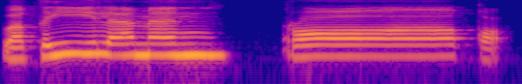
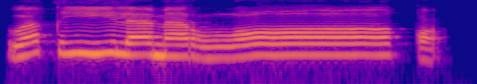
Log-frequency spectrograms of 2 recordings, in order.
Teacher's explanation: Adapun Imam Syu'bah mengidghamkan nun ke ra.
